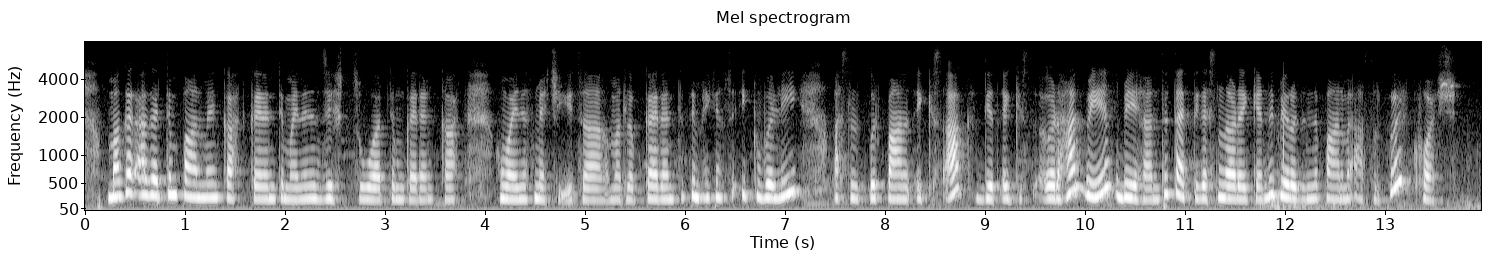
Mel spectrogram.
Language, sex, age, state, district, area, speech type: Kashmiri, female, 30-45, Jammu and Kashmir, Anantnag, rural, spontaneous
